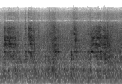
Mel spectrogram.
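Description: Garlic, about eight cloves, being stirred into sizzling tomato garlic chicken in a pan, with a steady frying hiss and repeated scraping strokes of the stirring utensil close by, with no talking.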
